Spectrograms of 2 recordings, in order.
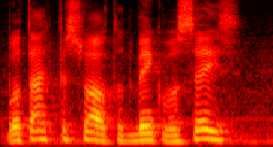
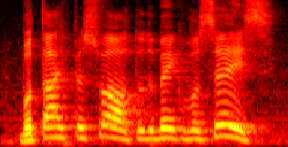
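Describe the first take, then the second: First: It is said quietly, with low energy. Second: It is said loudly, projected to a crowd.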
